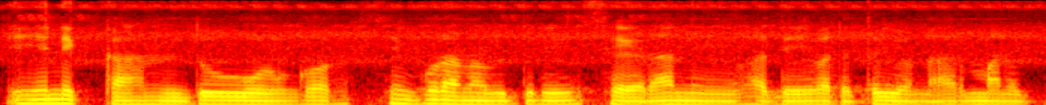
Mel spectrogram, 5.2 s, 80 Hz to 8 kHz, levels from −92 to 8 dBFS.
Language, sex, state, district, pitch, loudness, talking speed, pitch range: Chakma, male, Tripura, Unakoti, 105 Hz, -18 LUFS, 150 wpm, 100-110 Hz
